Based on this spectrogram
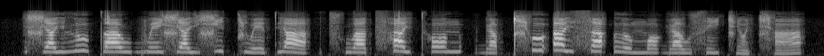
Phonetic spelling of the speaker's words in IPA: ɕ a˧ j l o˥˧ t̪ a˦ w b w e˦ ɕ a˧ j ɕ i˦ t̚ ɕ w e˧ t̪ j a˥˧ | t͡sʰ w a˧ t͡sʰ a˥˧ j t̪ʰ ɔ˦ n | ɡ a˨ p̚ t͡ɕʰ o˦ ʔ a˥˧ j s a˦ ʔ l o˧ m ɔ˧ ɡ a˧ w s i˧ t͡ɕ ɔ̃˨˩ t͡ɕʰ ã˨˦

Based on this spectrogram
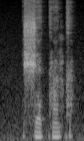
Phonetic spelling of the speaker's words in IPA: ʃ ɛ k ã k

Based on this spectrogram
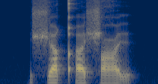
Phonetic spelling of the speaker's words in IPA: ʃ ɪ qʼ ɛ ʃ ʕ ɪ

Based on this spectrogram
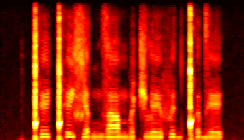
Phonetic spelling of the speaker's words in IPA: ǃʰ e ǃʰ e ɕ a d n z a m b a t͡ʃ l e f e d ǃʰ ə d e

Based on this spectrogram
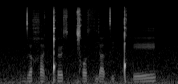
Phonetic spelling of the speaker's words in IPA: d̪ ə χ a ǃ œ s ǀ ɔ s j a t̪ i ǃʰ e

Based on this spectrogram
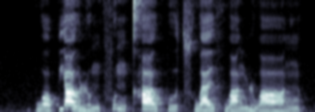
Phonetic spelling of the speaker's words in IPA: p w ɔ˨˩ p j ɑ˥˩ ʊ̯ ɻ ʊ˨˩ ŋ f ʊ˥˧ ŋ kʰ ɑ˥˩ ʊ̯ p u˥ t͡sʰ w a˥ ɪ̯ f w ɑ˧˥ ŋ ɻ w ɑ˨˩˦ ŋ

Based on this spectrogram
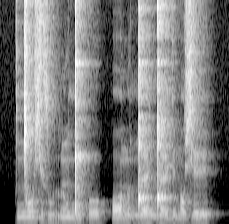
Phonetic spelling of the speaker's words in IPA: ŋ͡ǀ o ʑ ɪ z u r ũ ŋ͡ǃ ũ h o | ɔ n ʊ ŋ͡ǃ ɛ ŋ͡ǃ ɛ j ɪ n ɔ ʑ e

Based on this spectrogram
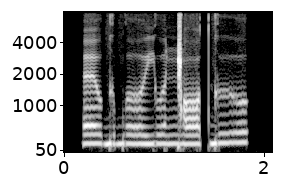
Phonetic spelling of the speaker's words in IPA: ɛː ʊ̯ ɡ ɯ b ɤː j u ə̯ ŋ͡ǁ ɔː t ɡ ɯ ʊ̯

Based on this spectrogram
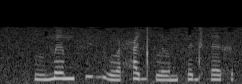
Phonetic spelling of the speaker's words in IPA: pʰ u˨ m ɜ˦ m f y˦ ɡ β o˨ ħ ə˦ d k l ɤ˨ m h ə˦ d h ɜ˦ x

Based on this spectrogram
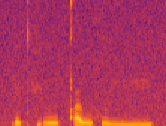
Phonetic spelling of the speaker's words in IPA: ɾ i t fʲ uː ʔ qʼ uː xʷ iː

